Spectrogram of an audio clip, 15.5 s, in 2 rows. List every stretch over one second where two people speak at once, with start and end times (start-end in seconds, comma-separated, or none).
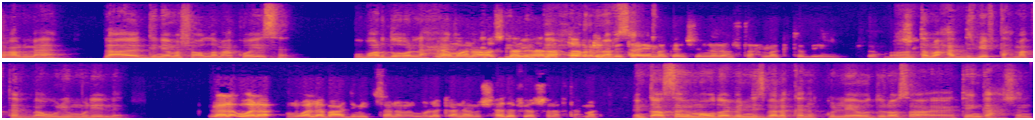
3.2-4.9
